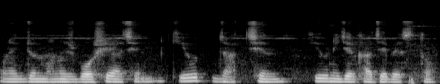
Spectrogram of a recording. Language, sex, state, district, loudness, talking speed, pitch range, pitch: Bengali, male, Tripura, West Tripura, -18 LUFS, 135 wpm, 120-135 Hz, 125 Hz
